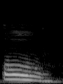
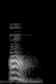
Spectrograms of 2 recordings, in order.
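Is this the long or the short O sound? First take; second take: long; short. First: A long o vowel sound, like the letter's name. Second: A short, open o vowel sound, as in ox. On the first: "The vowel says its name" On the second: "That is the short sound of the vowel O"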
